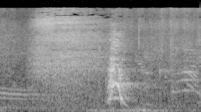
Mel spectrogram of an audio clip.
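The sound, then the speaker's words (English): Dog barking: a single short, sharp bark rising briefly above a steady background noise. “Excuse the dog. Doggy dog.”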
